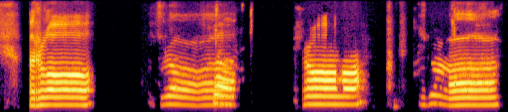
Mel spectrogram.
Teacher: পিঠ, জিহ্বার আগা দিয়ে উচ্চারণ করবেন না, জিহ্বার আগার পিঠ হবে, জিহ্বাটা একটু উল্টিয়ে উচ্চারণটা হবে, হ্যাঁ, জিহ্বার আগার পিঠ উপরে তালুর সঙ্গে লাগবে।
